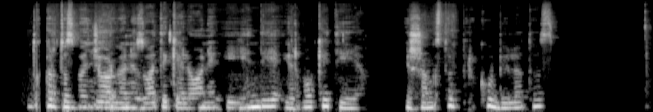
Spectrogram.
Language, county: Lithuanian, Kaunas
